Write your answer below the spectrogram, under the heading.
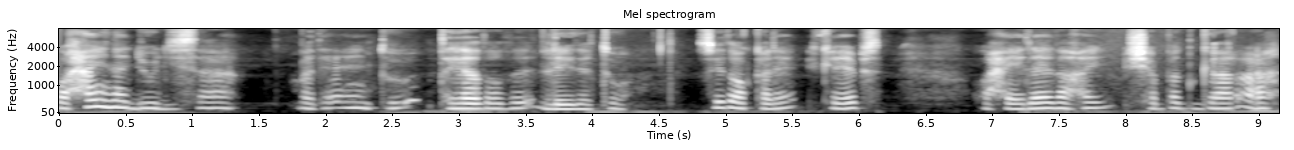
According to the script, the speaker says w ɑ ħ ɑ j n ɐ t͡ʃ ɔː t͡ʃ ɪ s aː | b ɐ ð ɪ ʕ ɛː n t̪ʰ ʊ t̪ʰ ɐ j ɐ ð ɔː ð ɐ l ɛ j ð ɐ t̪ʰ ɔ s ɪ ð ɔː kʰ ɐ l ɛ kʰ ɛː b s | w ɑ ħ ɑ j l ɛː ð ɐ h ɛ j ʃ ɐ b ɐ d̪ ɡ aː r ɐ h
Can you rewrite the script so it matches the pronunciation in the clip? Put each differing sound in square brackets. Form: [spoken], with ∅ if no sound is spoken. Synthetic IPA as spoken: w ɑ ħ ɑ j n ɐ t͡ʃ ɔː t͡ʃ ɪ s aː | b ɐ ð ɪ ʕ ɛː n t̪ʰ ʊ t̪ʰ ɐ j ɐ ð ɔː ð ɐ l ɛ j ð ɐ t̪ʰ ɔ s ɪ ð ɔː kʰ ɐ l ɛ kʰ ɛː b s | w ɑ ħ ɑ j l ɛː ð ɐ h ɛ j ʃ ɐ b ɐ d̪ ɡ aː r ɐ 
